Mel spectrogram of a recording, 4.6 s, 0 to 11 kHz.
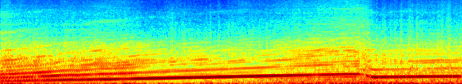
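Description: Benelli 600i inline-four motorcycle engine accelerating hard, its note climbing steadily through one gear. About three and a half seconds in, the pitch drops as the rider shifts up, and the engine then holds a steady note.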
